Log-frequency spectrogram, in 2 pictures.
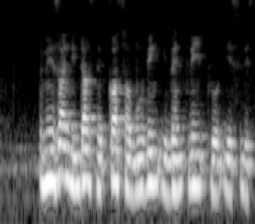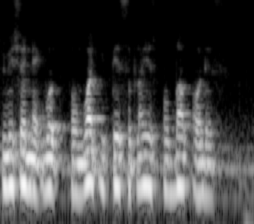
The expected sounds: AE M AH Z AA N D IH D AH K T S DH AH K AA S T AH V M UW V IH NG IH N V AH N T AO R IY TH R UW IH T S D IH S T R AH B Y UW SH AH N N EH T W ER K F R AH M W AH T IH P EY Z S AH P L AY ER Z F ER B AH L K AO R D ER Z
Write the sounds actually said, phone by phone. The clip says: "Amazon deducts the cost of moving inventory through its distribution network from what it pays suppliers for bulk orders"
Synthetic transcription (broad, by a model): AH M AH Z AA N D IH D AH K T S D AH K AA S AH F M UW V IH NG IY V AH N T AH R IY T R UW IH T S D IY S T R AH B Y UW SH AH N N EH T W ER K F R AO M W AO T IH P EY S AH P L AY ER S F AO B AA K AO D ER S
